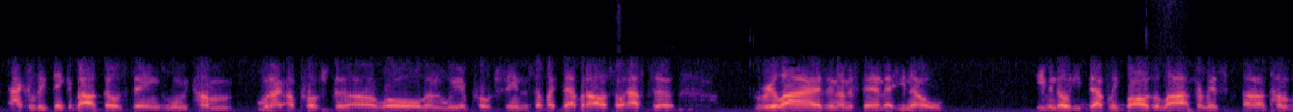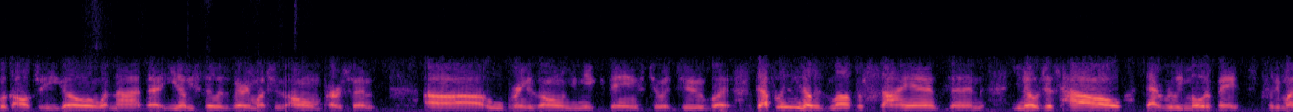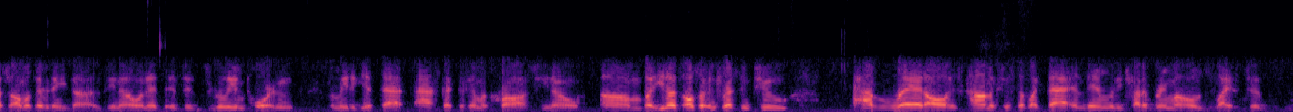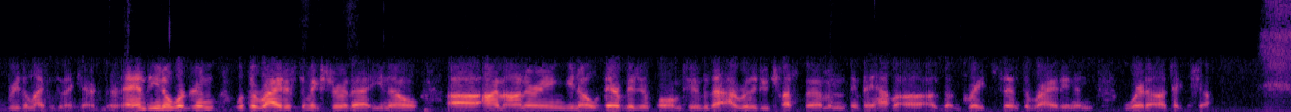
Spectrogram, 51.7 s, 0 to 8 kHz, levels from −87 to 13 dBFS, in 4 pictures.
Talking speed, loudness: 220 wpm, -24 LUFS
